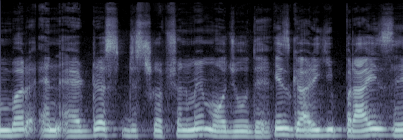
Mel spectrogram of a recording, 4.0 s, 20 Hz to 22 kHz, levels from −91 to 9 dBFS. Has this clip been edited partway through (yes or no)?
yes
